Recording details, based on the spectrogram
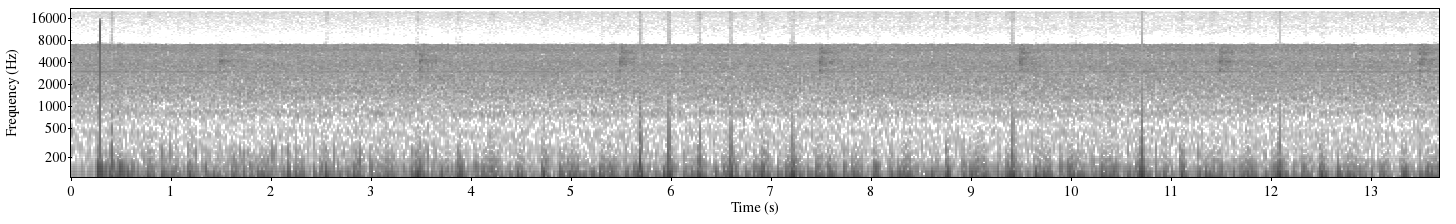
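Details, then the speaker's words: Nine-year-old Saint Bernard with lethargy, cough, mild dyspnea, and weak pulses with pulse deficits: atrial fibrillation with an irregularly irregular, faster-than-normal rhythm, from dilated cardiomyopathy with congestive heart failure. "so this dog has dilated cardiomyopathy with congestive heart failure and atrial fibrillation the rhythm is irregularly irregular and is faster than normal"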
